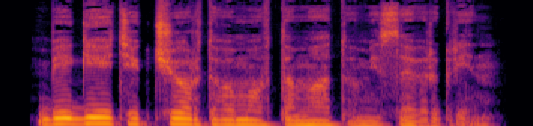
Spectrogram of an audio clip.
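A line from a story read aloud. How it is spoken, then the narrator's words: Flat, dead-voiced command. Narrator (Russian): мертвым голосом велел Хосе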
